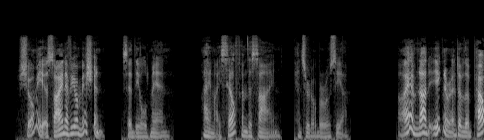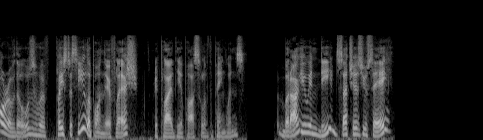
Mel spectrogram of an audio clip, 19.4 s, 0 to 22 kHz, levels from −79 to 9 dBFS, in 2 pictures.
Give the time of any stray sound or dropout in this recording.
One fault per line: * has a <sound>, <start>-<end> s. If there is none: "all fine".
all fine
